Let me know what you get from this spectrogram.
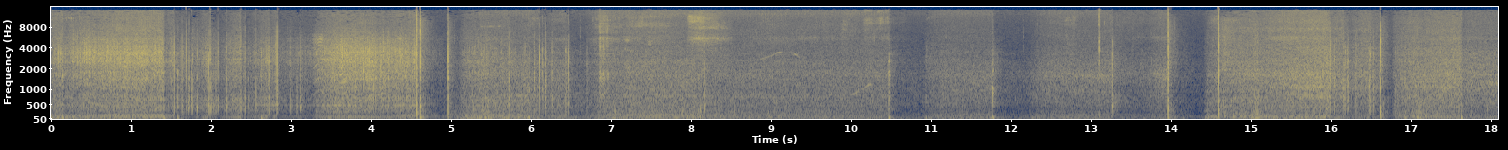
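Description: Fireworks display: aerial shells bursting with several sharp bangs at irregular intervals, and continuous noise between the bursts.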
